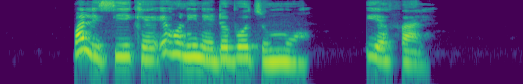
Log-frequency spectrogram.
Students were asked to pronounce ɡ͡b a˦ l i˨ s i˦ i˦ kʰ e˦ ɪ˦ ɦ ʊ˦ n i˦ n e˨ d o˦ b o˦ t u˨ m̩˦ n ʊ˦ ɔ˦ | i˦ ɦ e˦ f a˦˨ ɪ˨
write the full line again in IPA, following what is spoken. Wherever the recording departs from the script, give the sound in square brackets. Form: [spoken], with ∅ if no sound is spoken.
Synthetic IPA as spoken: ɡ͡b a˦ l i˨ s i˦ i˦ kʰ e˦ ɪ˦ ɦ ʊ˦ n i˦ n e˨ d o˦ b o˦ t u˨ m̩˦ [m] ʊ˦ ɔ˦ | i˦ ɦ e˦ f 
